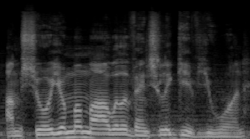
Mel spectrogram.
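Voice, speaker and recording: A woman voicing a mild, patient adult man in a visual novel, speaking in an awkward, low-key way. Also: expressive, brisk, faint music behind. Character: adult male photographer, mild and patient with kids.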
